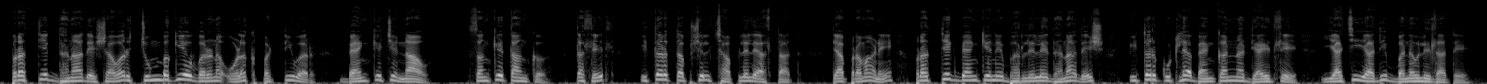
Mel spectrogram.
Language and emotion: Marathi, neutral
